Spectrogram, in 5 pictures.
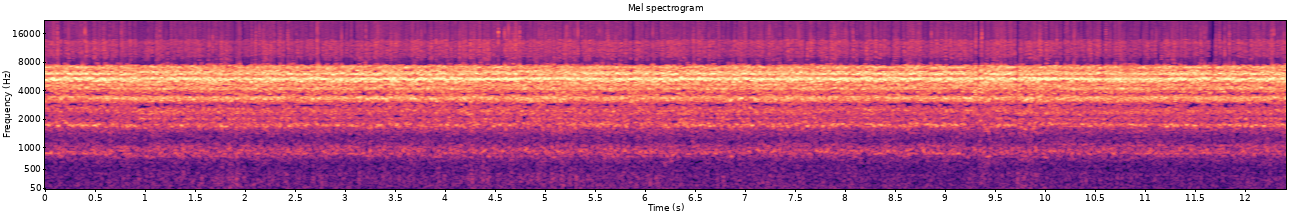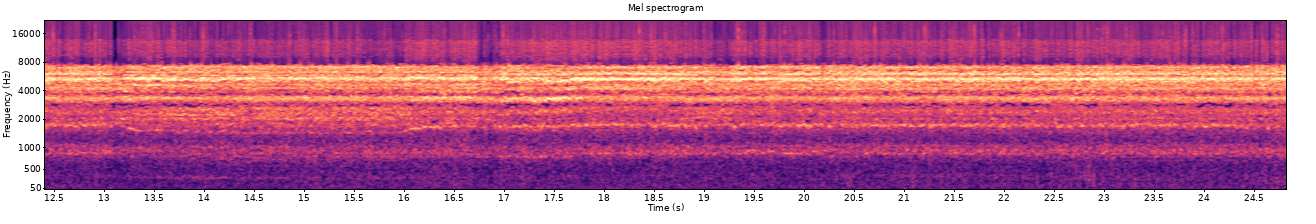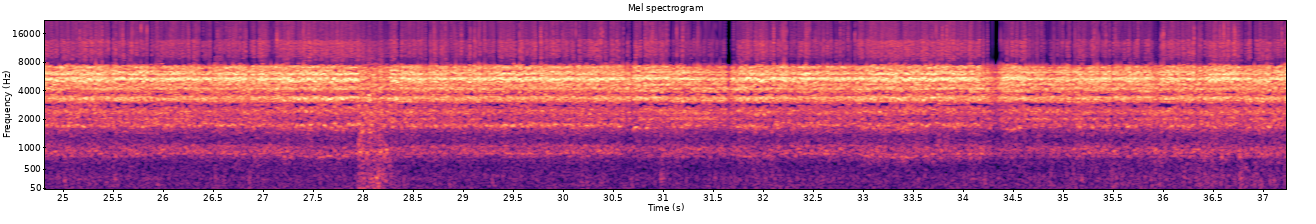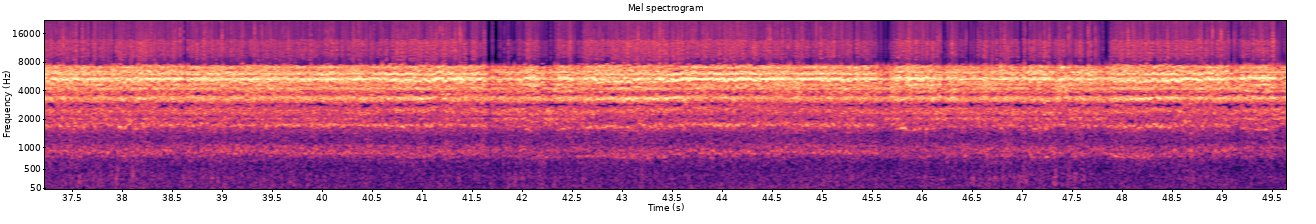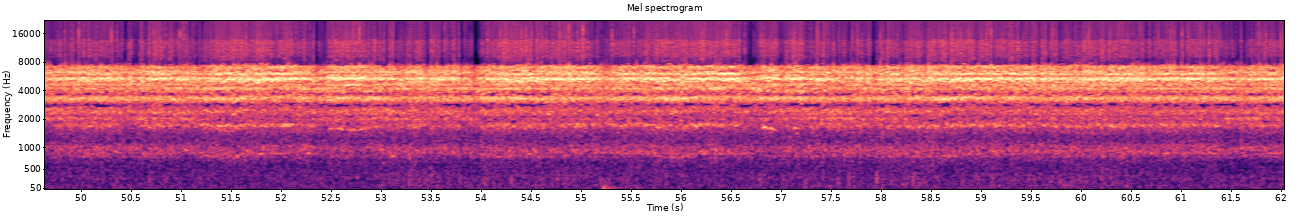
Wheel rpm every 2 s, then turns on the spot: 230, 230, 230, 230, 230, 230, 230, 210, 220, 230, 240, 230, 230, 230, 220, 230, 230, 230, 230, 230, 230, 220, 230, 230, 220, 230, 230, 230, 220, 230, 230.
none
